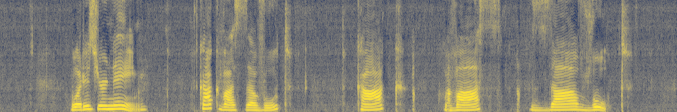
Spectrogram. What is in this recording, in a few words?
Russian Name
